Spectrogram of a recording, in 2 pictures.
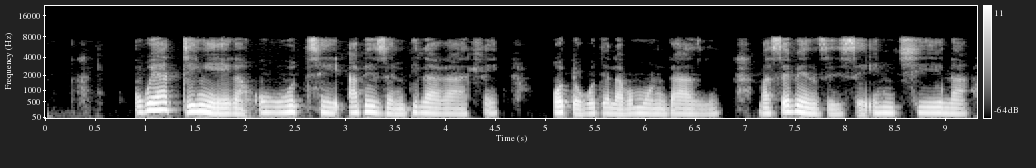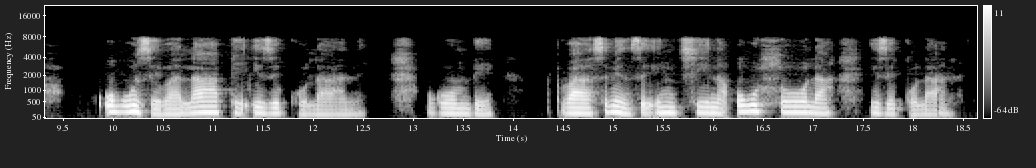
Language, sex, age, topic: North Ndebele, male, 50+, health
